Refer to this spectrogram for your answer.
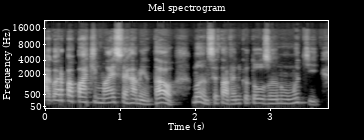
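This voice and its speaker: The intonation is lively, the recording very clean, and the background silent. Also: man. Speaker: data science youtuber. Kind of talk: educational talk to camera. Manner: casual slangy.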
